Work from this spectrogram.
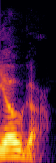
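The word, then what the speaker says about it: योग: Kundalini yoga. Excuse me. Kundalini yog. I don't like to say yoga. So you see it's in parenthesis. Yog is the Sanskrit pronunciation.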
